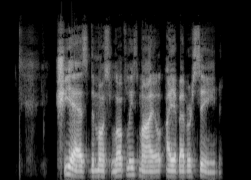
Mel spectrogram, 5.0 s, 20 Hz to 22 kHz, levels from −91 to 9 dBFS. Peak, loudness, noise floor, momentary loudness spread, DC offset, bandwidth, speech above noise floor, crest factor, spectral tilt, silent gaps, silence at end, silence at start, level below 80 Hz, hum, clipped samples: 0 dBFS; -14 LUFS; -53 dBFS; 9 LU; under 0.1%; 13 kHz; 38 dB; 16 dB; -3 dB/octave; none; 0.7 s; 1.15 s; -62 dBFS; none; under 0.1%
